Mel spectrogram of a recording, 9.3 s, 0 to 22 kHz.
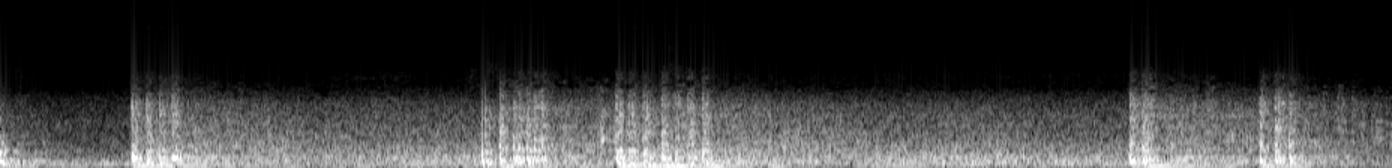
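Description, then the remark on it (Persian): Anti-aircraft gunfire from an air defense drill in Bushehr, Iran, at 5 a.m. local time booms out in repeated heavy bursts over a constant rumbling roar, loud and continuing without pause, with several sharper blasts standing out from the noisy background. “در شبکه‌های اجتماعی کاربران ویدیوهایی از شلیک ممتد ضد هوایی منتشر کردند.”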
